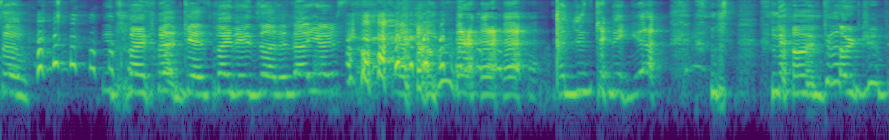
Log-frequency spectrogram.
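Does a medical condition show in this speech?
Yes: cerebral palsy; spastic, needs helpers to wipe after toileting, apparently unable to stand.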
